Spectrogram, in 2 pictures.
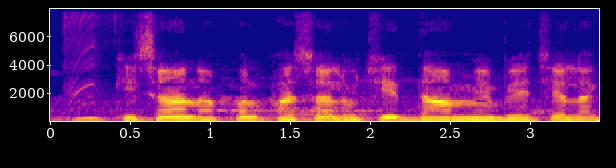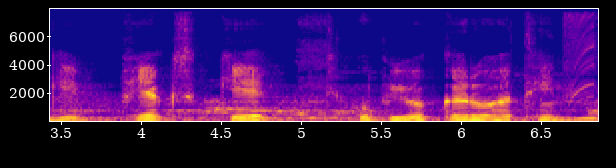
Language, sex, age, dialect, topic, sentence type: Magahi, male, 25-30, Southern, agriculture, statement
